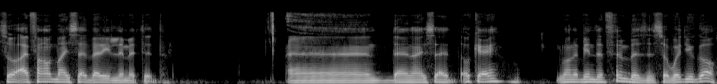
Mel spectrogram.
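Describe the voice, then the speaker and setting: Speaking at a fairly quick pace with long, frequent pauses, a man with an Arabic accent uses a fairly low pitch, ordinary pitch variation and very even loudness against a quiet background. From Lebanon, Beirut. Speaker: film producer. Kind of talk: casual interview.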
